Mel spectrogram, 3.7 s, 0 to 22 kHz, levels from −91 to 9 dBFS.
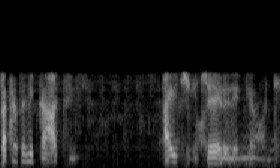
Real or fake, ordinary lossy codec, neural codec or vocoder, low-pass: fake; none; codec, 24 kHz, 1.5 kbps, HILCodec; 3.6 kHz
